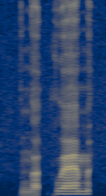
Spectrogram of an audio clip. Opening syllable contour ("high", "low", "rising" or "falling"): low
